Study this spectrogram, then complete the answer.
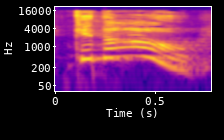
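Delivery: high, loud burst of agreement; excited. A narrator's reading. Girl confirming Titus's guess, excited. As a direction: jump on it, pitched right up. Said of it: "sie nickte aufgeregt".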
